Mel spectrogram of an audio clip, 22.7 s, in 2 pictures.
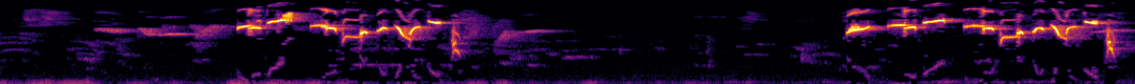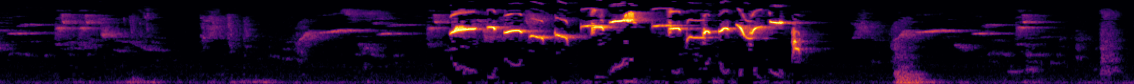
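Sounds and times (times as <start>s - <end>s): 
Oriental magpie-robin singing: 1.0s - 5.7s, 8.4s - 12.2s, 14.4s - 19.5s, 20.4s - 21.7s.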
